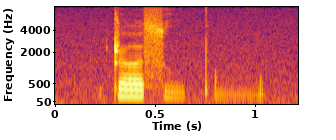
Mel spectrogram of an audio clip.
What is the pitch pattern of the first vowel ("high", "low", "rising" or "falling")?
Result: high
